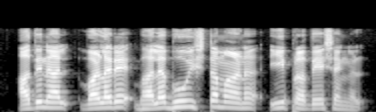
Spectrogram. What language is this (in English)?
Malayalam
